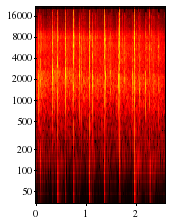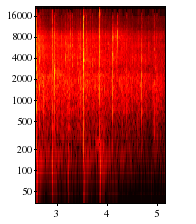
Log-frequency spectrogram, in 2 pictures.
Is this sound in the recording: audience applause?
yes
